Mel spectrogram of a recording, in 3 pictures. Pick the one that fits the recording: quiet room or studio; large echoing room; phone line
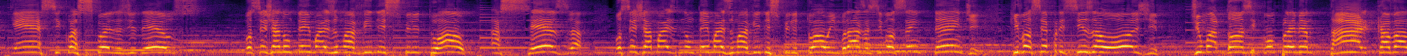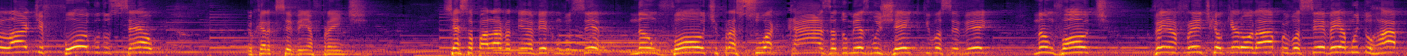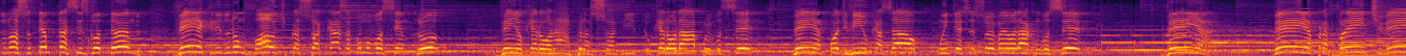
large echoing room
